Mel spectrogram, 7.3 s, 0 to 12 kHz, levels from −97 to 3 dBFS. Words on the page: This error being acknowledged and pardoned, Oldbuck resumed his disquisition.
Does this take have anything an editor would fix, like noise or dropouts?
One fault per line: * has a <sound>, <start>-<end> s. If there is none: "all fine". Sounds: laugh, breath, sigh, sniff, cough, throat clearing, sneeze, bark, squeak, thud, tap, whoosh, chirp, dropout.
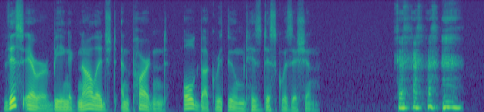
* has a dropout, 3.3-3.4 s
* has a laugh, 5.9-7.0 s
